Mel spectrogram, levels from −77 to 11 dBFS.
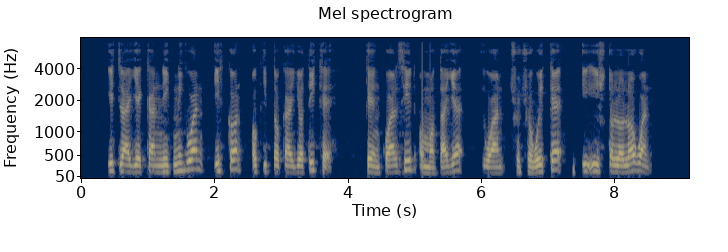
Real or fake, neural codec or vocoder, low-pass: real; none; 7.2 kHz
